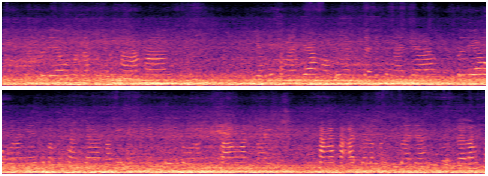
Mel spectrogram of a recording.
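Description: Indistinct voices of several people talking in the background, over a steady low rumble.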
